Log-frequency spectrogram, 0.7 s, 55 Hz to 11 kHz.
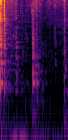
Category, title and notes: Sound effects > Other mechanisms, engines, machines
metal shop foley -118
bam, bang, boom, bop, crackle, foley, fx, knock, little, metal, oneshot, perc, percussion, pop, rustle, sfx, shop, sound, strike, thud, tink, tools, wood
